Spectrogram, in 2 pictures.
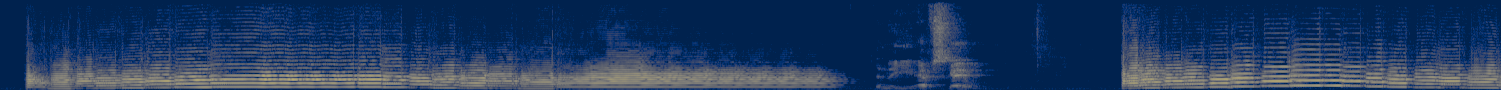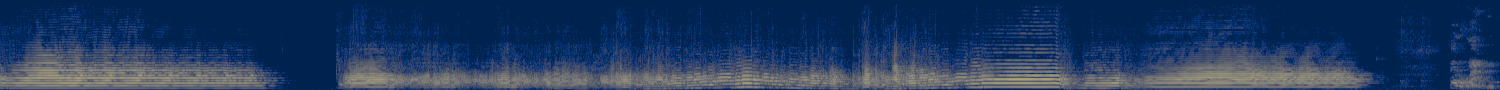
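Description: H. N. White King Silvertone Bb trumpet with a sterling silver bell, played in three phrases: a scale climbing stepwise and coming back down, a second scale going a little higher and back, then fast runs rising and falling that end on a few held notes.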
